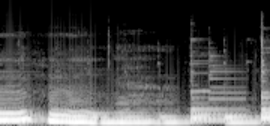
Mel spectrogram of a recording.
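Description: Male singer humming wordless notes over acoustic guitar, the voice sliding down in pitch about half a second in and picking up a new note near the end.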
